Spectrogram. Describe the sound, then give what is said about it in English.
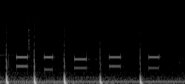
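Five quick touch-tone beeps as a Sprint PCS cell phone dials a North Pole number to call Santa, each short dual-pitched tone paired with a soft button-press thump, coming at a brisk, slightly uneven pace over a faint low hum. “These North Pole phone numbers.”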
